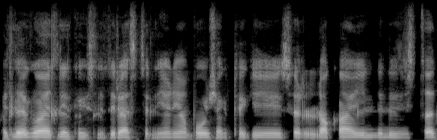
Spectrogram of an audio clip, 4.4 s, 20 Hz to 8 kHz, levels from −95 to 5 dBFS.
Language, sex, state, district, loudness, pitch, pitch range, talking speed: Konkani, male, Goa, North and South Goa, -28 LUFS, 105 Hz, 105-110 Hz, 180 wpm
